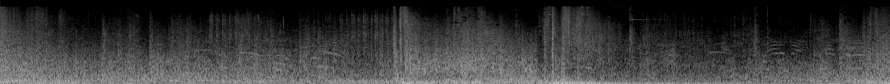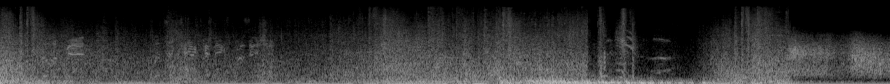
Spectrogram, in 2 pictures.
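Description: Gunfire and explosions boom and crack in a battle.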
